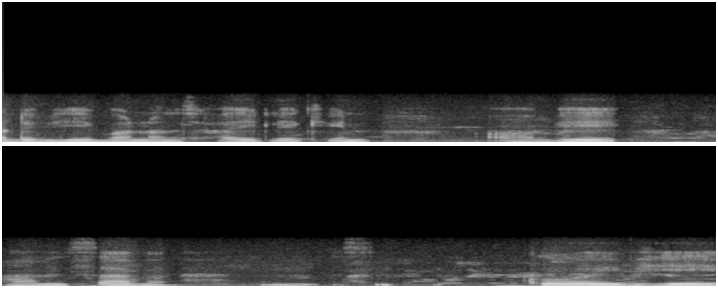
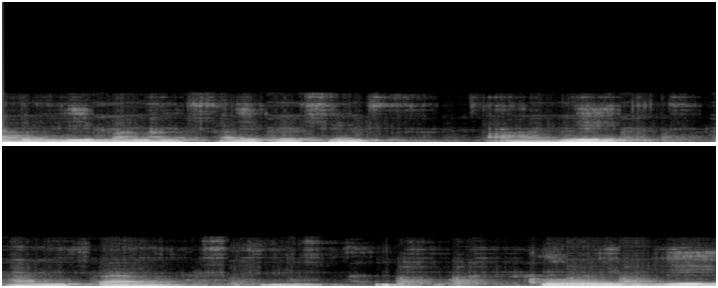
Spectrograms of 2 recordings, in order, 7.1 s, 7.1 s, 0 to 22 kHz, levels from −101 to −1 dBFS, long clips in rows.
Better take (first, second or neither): first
